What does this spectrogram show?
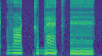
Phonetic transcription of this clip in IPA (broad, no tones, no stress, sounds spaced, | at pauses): ðˤ ɪː kː ə b æ t͡sʼ ɛ̃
